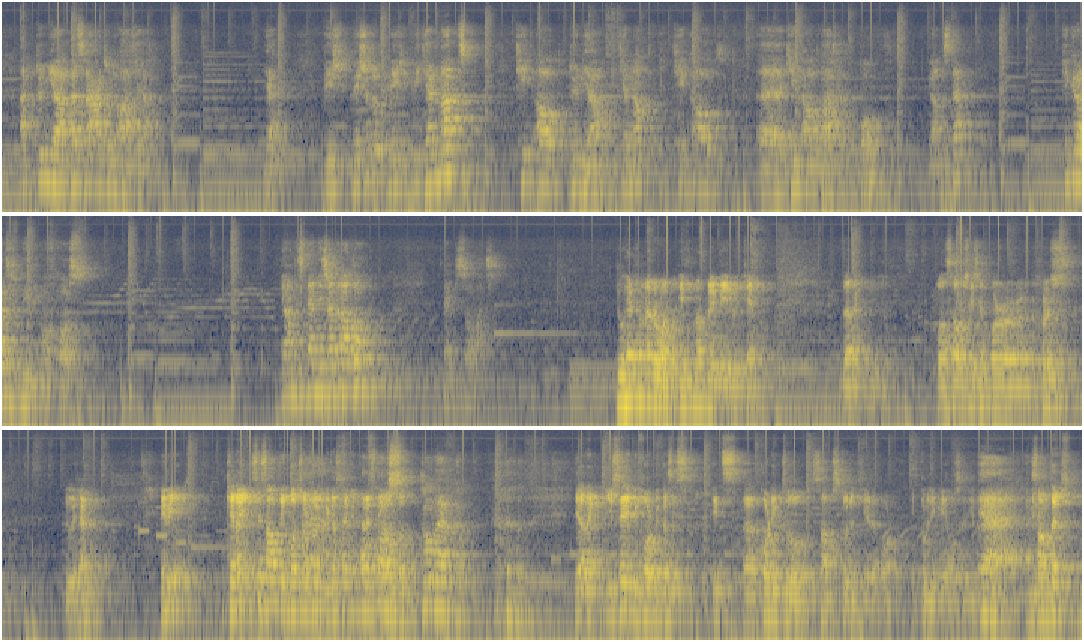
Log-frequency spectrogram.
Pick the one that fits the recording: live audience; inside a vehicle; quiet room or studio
live audience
